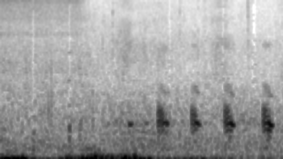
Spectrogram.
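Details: During a night walk in the countryside at Pujaudran, Gers, southern France, a spined toad (the southern form of the common toad) gives a run of short, soft, mid-pitched croaks, evenly spaced about three a second.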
